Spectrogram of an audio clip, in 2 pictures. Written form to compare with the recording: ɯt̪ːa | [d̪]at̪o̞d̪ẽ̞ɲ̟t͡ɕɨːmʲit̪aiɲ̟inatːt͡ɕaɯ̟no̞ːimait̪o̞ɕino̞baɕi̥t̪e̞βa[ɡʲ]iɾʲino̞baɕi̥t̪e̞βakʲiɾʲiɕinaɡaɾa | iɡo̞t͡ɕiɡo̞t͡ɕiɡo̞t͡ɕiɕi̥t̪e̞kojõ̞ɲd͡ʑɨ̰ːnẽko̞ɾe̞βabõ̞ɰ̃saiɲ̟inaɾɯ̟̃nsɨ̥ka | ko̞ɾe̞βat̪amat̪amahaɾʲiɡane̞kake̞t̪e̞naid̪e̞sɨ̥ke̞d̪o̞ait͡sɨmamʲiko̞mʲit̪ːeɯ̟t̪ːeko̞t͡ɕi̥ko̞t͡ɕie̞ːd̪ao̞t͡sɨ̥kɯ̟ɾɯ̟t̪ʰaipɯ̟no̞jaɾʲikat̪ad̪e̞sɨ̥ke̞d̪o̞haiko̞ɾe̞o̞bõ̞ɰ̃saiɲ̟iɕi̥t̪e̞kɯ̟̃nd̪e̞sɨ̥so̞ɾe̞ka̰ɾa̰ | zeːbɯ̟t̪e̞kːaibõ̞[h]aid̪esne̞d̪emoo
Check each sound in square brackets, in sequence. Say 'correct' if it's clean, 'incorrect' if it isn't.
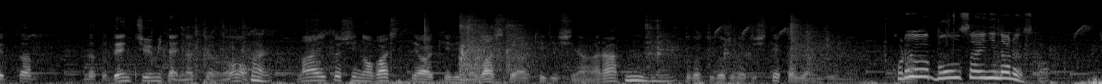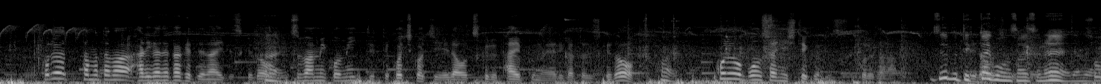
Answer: correct, incorrect, incorrect

